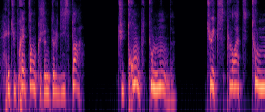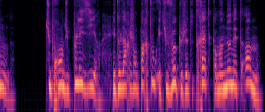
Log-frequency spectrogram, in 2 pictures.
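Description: Scorned woman in a classic novel audiobook, high, husky and accusing; male narrator doubling. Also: a little mellow, no echo, studio quality. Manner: accusing, bitter, rising to screams. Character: furious jilted woman, mistress, shrill in rage. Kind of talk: audiobook reading.

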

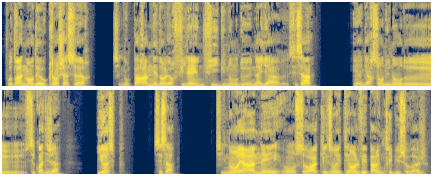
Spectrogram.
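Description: A man playing a gruff, suspicious male guard who grumbles and speaks bluntly, read in an audiobook. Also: on the low side, animated, normal speed, dry recording, clean studio sound. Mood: gruff, wary.

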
